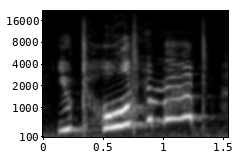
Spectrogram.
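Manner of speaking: very high, loud, slow dismay; dismayed disbelief. Acted. Nico horrified at what Pop told Daggett, high wail.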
